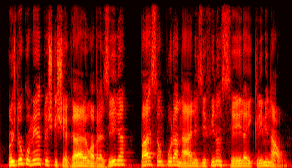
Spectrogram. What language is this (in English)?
Portuguese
